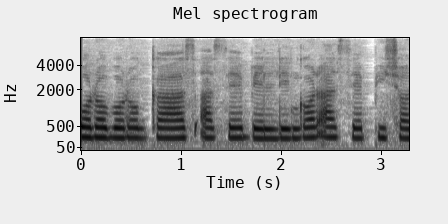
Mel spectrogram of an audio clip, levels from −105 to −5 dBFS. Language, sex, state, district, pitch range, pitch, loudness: Bengali, female, Tripura, West Tripura, 220-235 Hz, 230 Hz, -16 LUFS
